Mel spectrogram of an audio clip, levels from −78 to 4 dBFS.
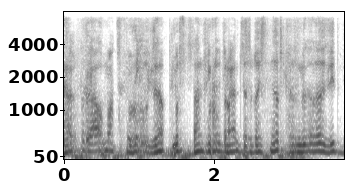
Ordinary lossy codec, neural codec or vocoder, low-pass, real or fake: none; codec, 24 kHz, 1.5 kbps, HILCodec; 7.2 kHz; fake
